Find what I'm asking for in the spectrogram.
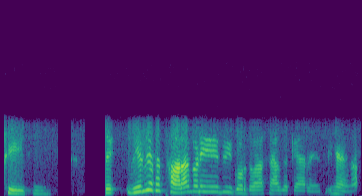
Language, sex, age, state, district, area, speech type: Punjabi, female, 30-45, Punjab, Firozpur, rural, conversation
